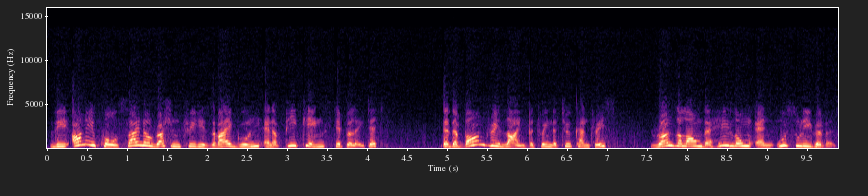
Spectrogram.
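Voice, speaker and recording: A woman's voice: high-pitched, animated, moderate pace. A woman narrating a scripted propaganda documentary in a formal, emphatic, declamatory style. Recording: dull 1960s film soundtrack.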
